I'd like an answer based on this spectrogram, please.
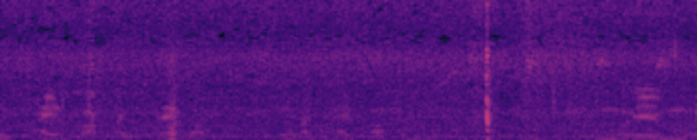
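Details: Honey bees at a Khmer honey farm during the Kor flower season, a low droning hum rising and fading in short bursts, with scattered clicks and a sharp tap near the end.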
